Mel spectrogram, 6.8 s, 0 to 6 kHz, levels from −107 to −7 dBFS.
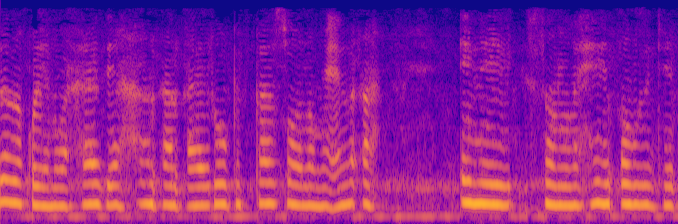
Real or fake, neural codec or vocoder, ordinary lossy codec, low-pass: fake; codec, 16 kHz, 4 kbps, FreqCodec, smaller model; MP3, 32 kbps; 5.4 kHz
